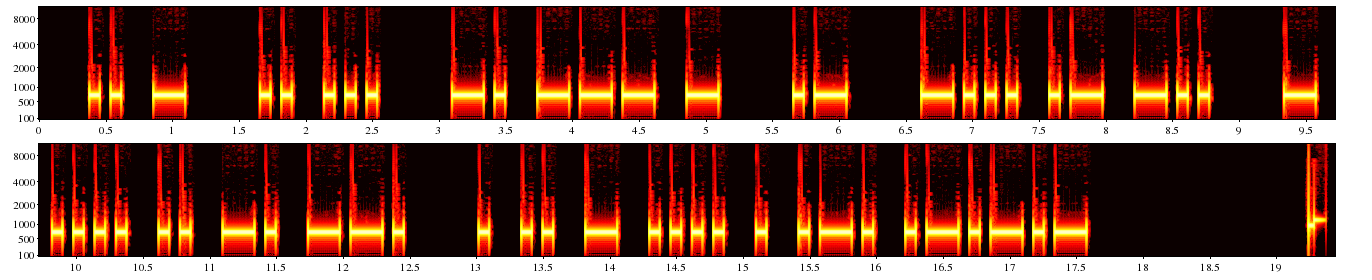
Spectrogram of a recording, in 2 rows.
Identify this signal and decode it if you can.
Morse code, heard as a keyed tone, about 16 wpm, 700 Hz. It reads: IT IS NOT A BAD THING EITHER.
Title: Sentences from Top 1000 Words - Review Part 4 - 15wpm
